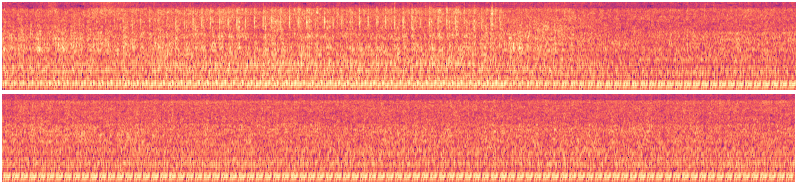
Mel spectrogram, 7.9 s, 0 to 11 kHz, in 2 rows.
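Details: Hotpoint washing machine ramping to 1400 rpm final spin after balancing; a rolling bath sheet fooled the balancing and was thrown to one side, giving a heavy regular thumping throb and droning vibration; unbalanced load during spin.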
